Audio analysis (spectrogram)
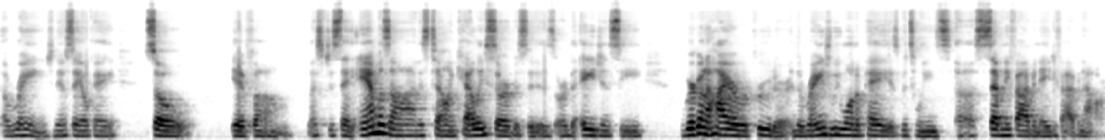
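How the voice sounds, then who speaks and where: With a low, slightly hoarse voice, an American woman runs a casual live career Q&A, talking to viewers like old friends in folksy slang and circling back to the same phrases.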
